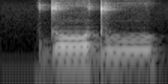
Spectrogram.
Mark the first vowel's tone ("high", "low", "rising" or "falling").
low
